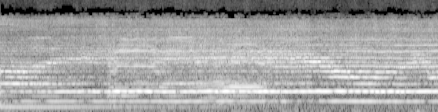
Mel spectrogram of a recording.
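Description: Live rock band music from a murky, lo-fi concert recording: a sustained droning chord of several held notes, steady throughout, after a strummed acoustic-guitar passage.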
